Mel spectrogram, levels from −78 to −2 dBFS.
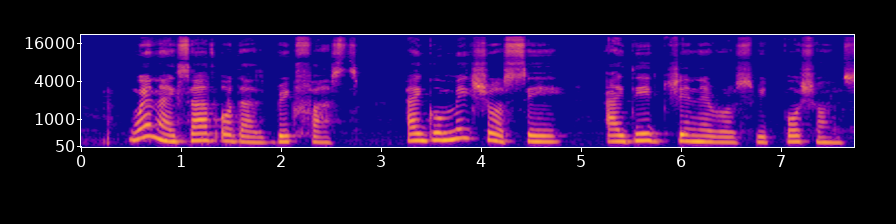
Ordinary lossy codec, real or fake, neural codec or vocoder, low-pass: none; real; none; none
